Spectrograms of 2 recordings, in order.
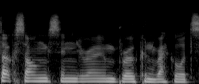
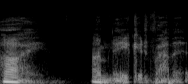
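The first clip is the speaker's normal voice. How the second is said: low character voice, very slow, every word drawn out; 5 semitones lower than usual. Introducing an improvised character to a friend: Kojima character voice. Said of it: "The voice is a Kojima voice".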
